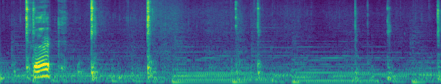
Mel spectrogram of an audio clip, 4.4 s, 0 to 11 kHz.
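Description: Manual flap handle of a Pilatus PC-6 Porter clicking through its notches as the slotted flaps are worked back up from landing toward takeoff position: several short, sharp clicks at uneven intervals, over soft background music.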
